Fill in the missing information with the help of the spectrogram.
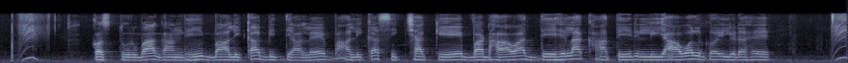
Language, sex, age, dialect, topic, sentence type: Bhojpuri, male, 18-24, Northern, banking, statement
